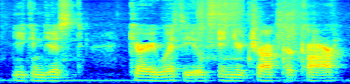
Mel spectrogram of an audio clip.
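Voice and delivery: talking around clenched pipe; pipe in mouth. Real, not acted. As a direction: lips tight around pipe stem. Seen 1: Pipe held at mouth early, then clenched in teeth from 10.4s onward.

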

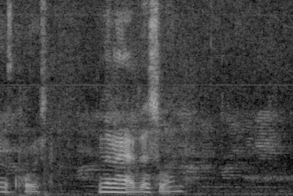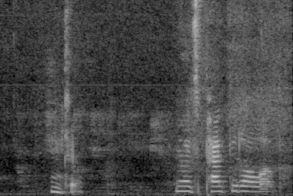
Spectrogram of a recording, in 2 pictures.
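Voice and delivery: ordinary talk, nothing marked

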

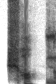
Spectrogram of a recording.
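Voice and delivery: স্বপ্ন with a palatal sh at the start, shopno; palatal sh sound. Shown as a demonstration. Teacher showing the standard sh in স্বপ্ন. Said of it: "তালব্য শ করছি".

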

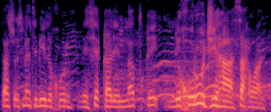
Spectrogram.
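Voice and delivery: low, very soft aside; muttering to self. Real, not acted. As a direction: check the text under your breath. Checks the text aside, spots mistake.

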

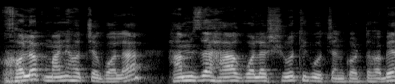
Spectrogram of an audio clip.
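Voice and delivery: ordinary delivery

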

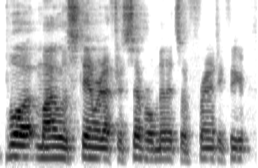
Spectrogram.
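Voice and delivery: ordinary delivery

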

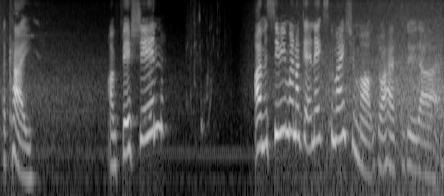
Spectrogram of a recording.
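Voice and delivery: ordinary delivery

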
